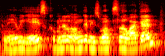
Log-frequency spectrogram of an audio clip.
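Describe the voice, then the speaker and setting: A woman's voice: fairly low pitch, a little fast, creaky. A woman, a primary school teacher, reading a picture book aloud expressively to young children with asides.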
